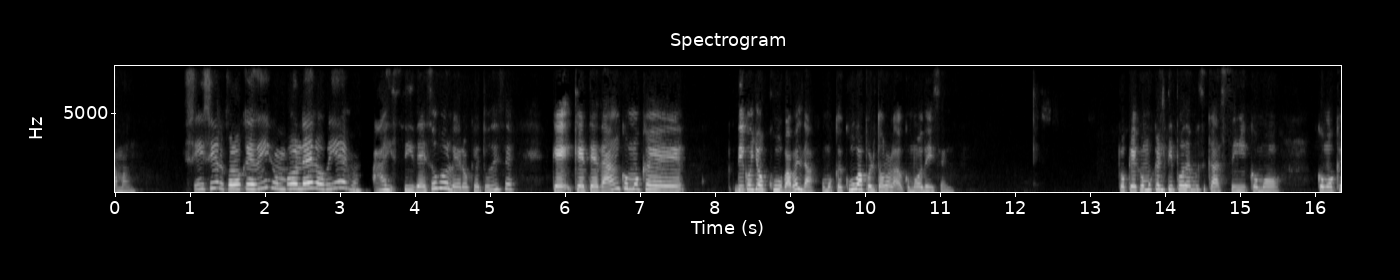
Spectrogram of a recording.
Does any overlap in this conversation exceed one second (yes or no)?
no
